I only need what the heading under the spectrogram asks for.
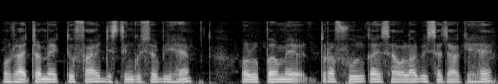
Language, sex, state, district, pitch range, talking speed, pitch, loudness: Hindi, male, Arunachal Pradesh, Longding, 115-125 Hz, 195 wpm, 120 Hz, -17 LUFS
